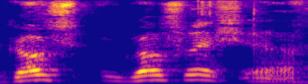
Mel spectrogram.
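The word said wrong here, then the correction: Grolsch: Grosh, Dad.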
